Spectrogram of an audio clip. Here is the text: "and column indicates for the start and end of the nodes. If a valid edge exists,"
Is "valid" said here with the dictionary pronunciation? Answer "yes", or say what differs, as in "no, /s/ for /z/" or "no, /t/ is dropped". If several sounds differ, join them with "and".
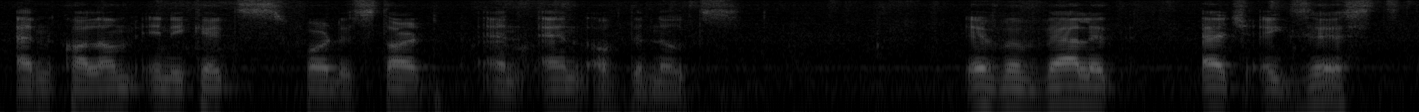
yes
